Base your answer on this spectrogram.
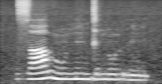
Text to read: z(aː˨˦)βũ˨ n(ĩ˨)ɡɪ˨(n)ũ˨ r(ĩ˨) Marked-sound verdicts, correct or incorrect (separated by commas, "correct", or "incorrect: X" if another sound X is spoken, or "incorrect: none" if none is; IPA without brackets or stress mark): correct, correct, correct, correct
